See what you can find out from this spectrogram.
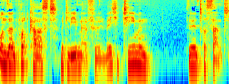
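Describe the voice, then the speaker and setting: A man's fairly high, somewhat breathy voice with a dark, mellow tone, at a very slow pace. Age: 40s. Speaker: podcast co-host, self-employed sign maker. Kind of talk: casual chat. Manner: hesitant, many fillers.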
